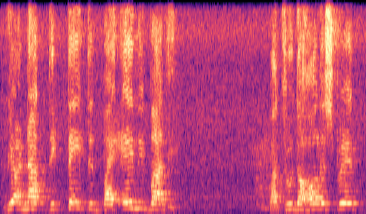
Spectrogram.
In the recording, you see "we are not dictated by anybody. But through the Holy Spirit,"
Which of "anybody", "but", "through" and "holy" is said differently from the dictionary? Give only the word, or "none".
through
